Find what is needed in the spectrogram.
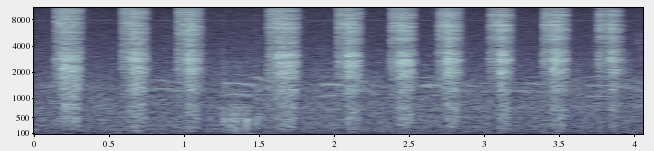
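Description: Spray paint from an aerosol can, released in short hissing bursts about two or three a second as white is sprayed onto a small plastic part.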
